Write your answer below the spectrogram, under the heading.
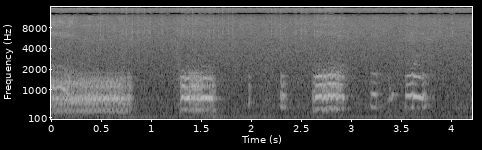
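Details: Shetland Sheepdog puppies born December 18, 2012, giving high, tonal whimpers: one long whine, then shorter repeated whimpers at uneven intervals over steady low background hum.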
